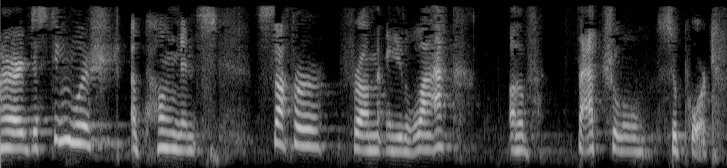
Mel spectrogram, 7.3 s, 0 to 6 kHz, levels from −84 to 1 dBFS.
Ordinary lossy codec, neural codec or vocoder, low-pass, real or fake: MP3, 24 kbps; codec, 16 kHz, 2 kbps, X-Codec, HuBERT features, trained on general audio; 5.4 kHz; fake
